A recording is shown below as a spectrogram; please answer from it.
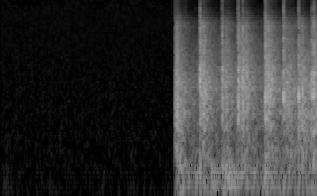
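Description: Silence for just over a second, then a sudden burst of rapid, loud bangs and hits.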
